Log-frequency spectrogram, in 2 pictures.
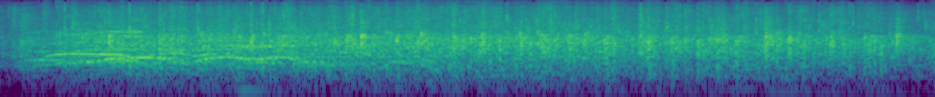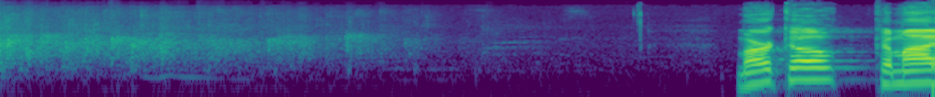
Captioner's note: applause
